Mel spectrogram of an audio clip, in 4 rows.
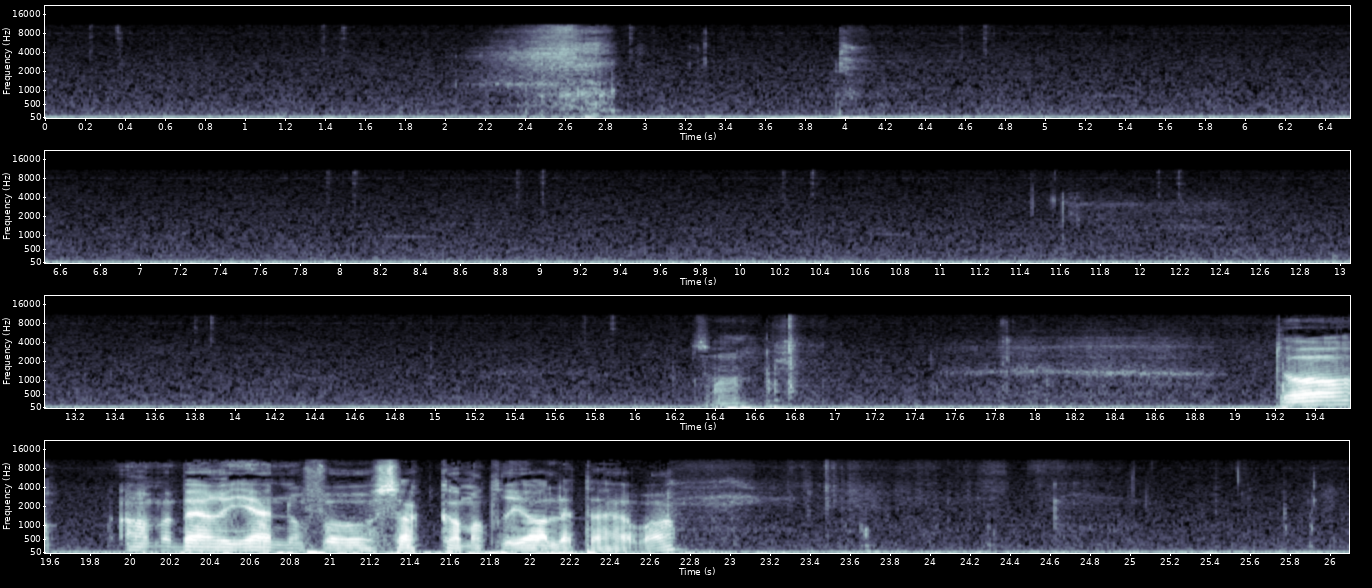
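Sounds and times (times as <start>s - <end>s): low hum and hiss: 0.0s - 26.0s
computer mouse clicks: 0.2s - 0.5s, 1.4s - 1.6s, 7.9s - 8.2s, 8.8s - 9.1s, 10.2s - 10.5s, 11.4s - 12.3s, 13.7s - 14.0s.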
